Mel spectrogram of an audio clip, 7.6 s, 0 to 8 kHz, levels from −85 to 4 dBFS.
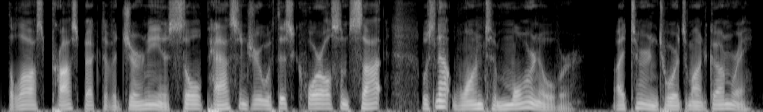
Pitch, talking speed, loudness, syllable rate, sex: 100 Hz, 180 wpm, -21 LUFS, 5.5 syllables/s, male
